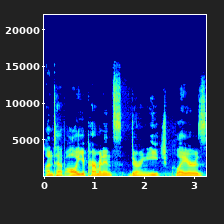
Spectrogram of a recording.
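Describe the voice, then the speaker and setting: An ordinary speaking voice with a Canadian accent and fairly even intonation. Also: man. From Canada. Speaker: podcast co-host. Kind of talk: casual chat.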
